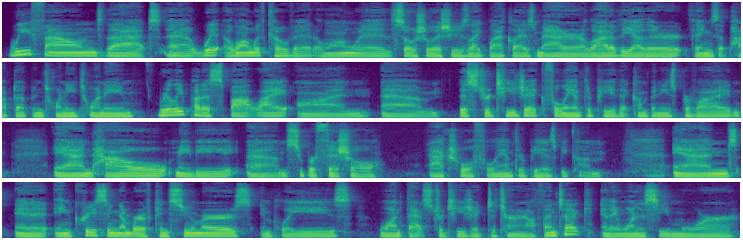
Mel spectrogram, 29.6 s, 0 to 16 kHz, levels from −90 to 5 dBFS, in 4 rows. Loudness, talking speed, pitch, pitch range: -19 LUFS, 135 wpm, 110 Hz, 105-120 Hz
